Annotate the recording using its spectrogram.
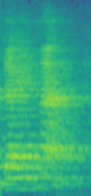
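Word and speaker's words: دَيْنًا: Yaqdilahu dainan, dibacanya dainan. Bedain Pak, ini makanya kalau kita kuning itu salah harokat, salah arti. Dainan, dalnya pakai fathah, itu artinya hutang. Tapi kalau dalnya di kasroh itu artinya agama tuh, dinun.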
